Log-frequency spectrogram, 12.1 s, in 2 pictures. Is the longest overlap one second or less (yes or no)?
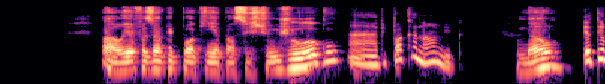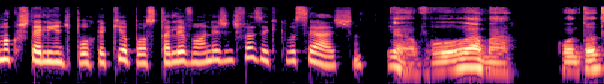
yes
